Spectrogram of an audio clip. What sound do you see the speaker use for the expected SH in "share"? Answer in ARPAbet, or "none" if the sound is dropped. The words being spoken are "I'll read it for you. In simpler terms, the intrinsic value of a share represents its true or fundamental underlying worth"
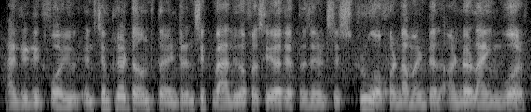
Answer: S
